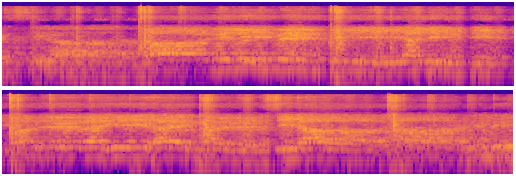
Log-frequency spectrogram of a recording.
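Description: A group of men chanting an Urdu noha (Shia lament) in unison. Their open-hand chest strikes (matam) land together as one sharp slap, five times, about every two seconds.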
